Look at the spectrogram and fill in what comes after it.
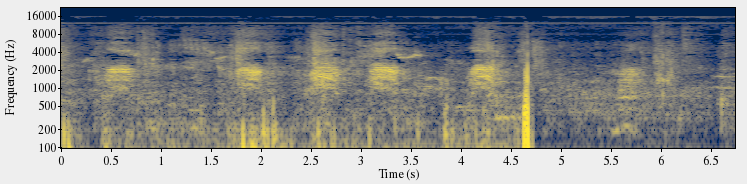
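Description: A bird calling about five times, short calls a second or less apart. One sharp knock shortly after the middle is the loudest sound.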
